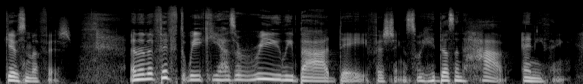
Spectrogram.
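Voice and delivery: ordinary talk

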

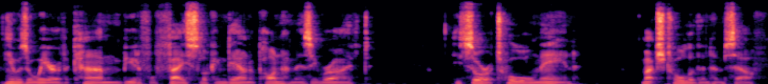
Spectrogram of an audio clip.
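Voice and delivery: usual speaking voice

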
